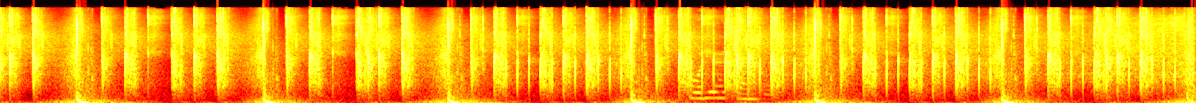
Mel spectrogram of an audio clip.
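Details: Music with a steady thumping beat about every two seconds, sharp claps and snatches of speech.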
